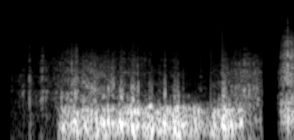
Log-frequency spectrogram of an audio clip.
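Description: Thunder: a few faint crackles, then a loud rolling rumble with crackling from about a second in, cut off suddenly just before the end.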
